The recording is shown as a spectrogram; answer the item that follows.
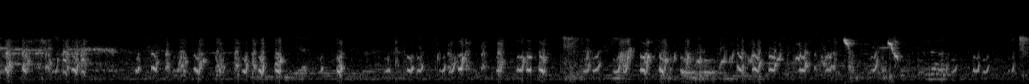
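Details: During weekly floor time, three pet guinea pigs (Mayumi, Archie, Miyuki) give rapid, evenly pulsed chirps and squeaks, with a high squealing burst at the very start and scattered brighter wheeks near the end.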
